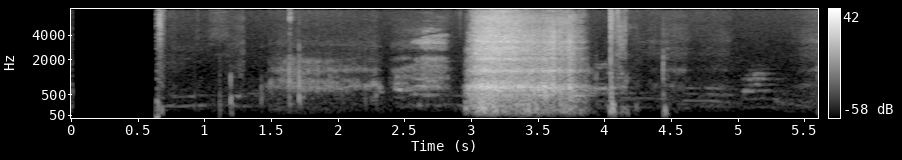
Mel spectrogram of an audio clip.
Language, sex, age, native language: Icelandic, male, 13, Icelandic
